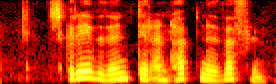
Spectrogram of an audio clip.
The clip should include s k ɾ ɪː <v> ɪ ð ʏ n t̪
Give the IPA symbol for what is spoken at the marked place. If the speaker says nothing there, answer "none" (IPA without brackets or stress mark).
v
